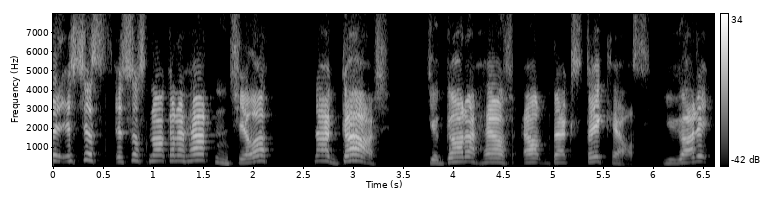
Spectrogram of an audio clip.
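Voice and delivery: high-pitched puppet platypus, indignant; exasperated platypus character. Pretend. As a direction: rant in a high cartoon platypus voice. Platypus rants about the restaurant.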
